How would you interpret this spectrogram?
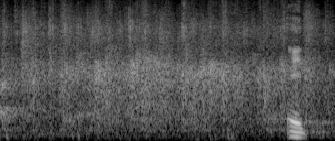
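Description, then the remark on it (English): An audience claps steadily in a dense, continuous wash of many hands for several seconds, with a brief voice rising above the applause near the end. “It's because, yo, you can clap on that.”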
